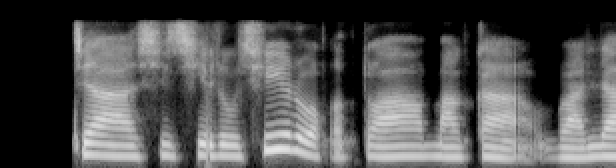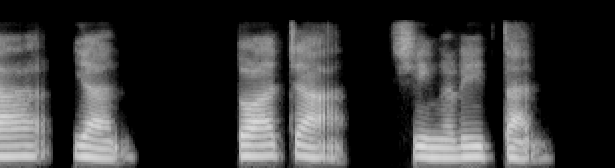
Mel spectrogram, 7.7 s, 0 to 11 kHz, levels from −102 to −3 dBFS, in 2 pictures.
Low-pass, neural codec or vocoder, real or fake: 7.2 kHz; codec, 16 kHz, 6 kbps, DAC; fake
